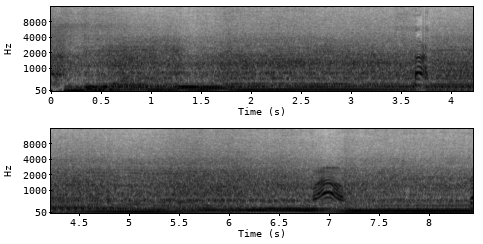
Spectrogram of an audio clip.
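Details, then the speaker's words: Ford Mustang, first start after tightening a loose electrical connector bolt. The engine fires and revs strongly with a loud, raw, booming exhaust because the rear mufflers are missing; otherwise it runs fine. "it's a little loud but it does run and we realize that why it's loud is cuz it actually is missing the rear Mufflers"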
